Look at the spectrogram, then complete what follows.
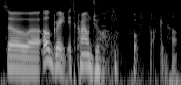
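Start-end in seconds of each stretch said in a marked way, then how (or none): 2.7-3.6 under-breath curse. Real, not acted. Reacting to next pay-per-view.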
